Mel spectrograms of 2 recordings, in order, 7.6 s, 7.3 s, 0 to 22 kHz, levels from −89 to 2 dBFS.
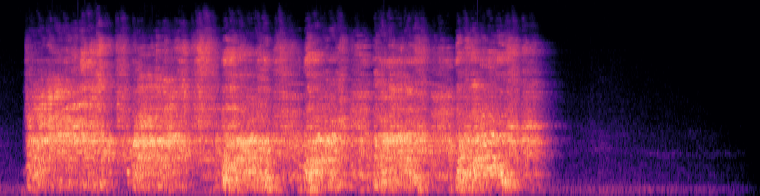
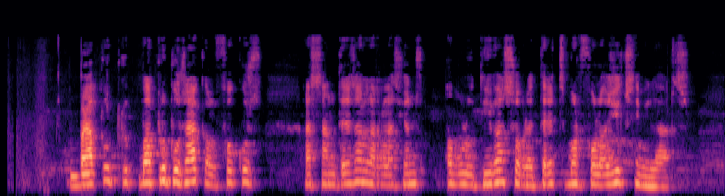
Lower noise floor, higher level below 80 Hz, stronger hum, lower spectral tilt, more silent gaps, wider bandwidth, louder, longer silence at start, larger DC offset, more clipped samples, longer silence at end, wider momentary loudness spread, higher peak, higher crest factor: first, -67 dBFS vs -50 dBFS; first, -50 dBFS vs -72 dBFS; neither; second, -3 dB/octave vs -5.5 dB/octave; neither; first, 16 kHz vs 11.5 kHz; first, -12 LUFS vs -23 LUFS; second, 0.25 s vs 0.65 s; neither; neither; first, 2.1 s vs 0.4 s; second, 6 LU vs 12 LU; about the same, 0 dBFS vs -2 dBFS; second, 14 dB vs 22 dB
